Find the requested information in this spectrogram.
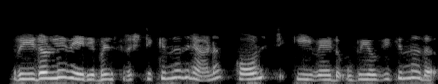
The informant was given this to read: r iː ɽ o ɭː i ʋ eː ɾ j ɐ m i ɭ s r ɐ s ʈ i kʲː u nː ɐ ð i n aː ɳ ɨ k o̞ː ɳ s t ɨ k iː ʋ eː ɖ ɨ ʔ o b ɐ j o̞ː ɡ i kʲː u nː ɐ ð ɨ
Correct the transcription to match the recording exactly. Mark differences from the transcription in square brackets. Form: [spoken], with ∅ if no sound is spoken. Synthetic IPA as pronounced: r iː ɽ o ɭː i ʋ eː ɾ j ɐ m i ɭ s r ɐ [ʂ] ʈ i kʲː u nː ɐ ð i n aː ɳ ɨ k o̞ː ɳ s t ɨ k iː ʋ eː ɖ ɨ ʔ [u] b ɐ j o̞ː ɡ i kʲː u nː ɐ ð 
